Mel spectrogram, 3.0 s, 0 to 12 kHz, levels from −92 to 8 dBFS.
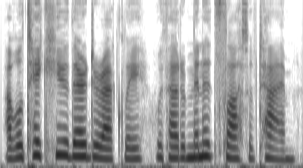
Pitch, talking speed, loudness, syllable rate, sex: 225 Hz, 240 wpm, -16 LUFS, 6.4 syllables/s, female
